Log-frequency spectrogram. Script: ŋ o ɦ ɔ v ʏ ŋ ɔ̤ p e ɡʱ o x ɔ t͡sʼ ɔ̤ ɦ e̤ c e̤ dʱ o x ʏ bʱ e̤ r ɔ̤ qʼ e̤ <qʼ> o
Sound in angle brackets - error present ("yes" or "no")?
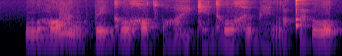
yes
